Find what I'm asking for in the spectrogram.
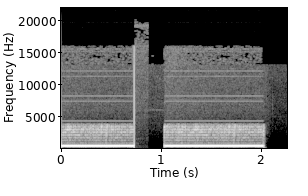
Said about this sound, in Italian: Vai, telefono, vai, ciccio.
